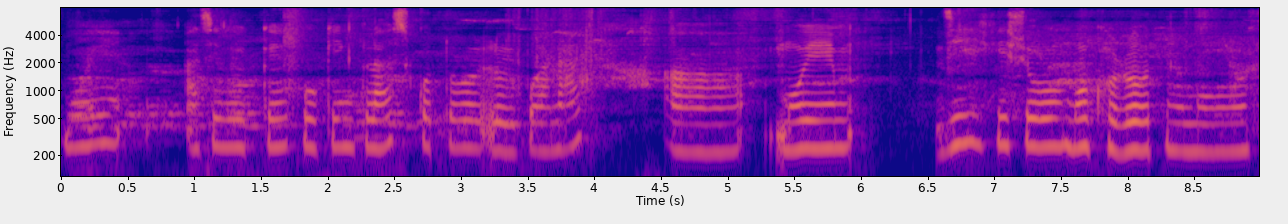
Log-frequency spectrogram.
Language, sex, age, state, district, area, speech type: Assamese, female, 18-30, Assam, Barpeta, rural, spontaneous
